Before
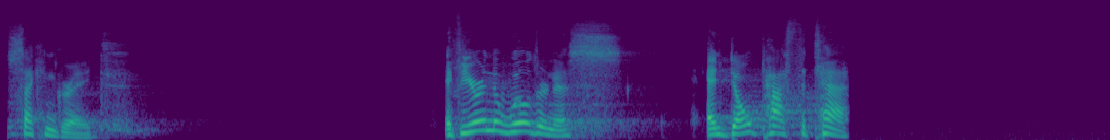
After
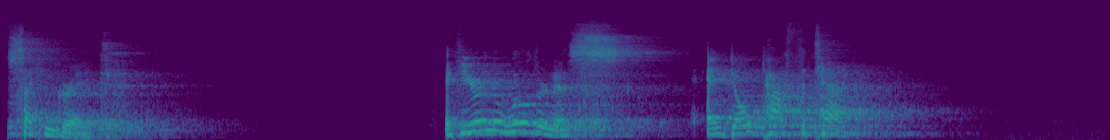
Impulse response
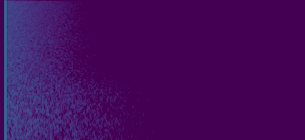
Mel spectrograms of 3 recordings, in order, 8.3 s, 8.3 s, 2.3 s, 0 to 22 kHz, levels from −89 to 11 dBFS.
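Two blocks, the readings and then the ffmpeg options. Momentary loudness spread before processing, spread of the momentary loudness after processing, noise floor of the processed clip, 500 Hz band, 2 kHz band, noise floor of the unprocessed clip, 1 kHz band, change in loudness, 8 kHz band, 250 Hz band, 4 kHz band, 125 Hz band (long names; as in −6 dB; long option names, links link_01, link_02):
15 LU, 15 LU, below −85 dBFS, −9.0 dB, −8.0 dB, below −85 dBFS, −9.0 dB, −9.5 dB, +0.5 dB, −8.0 dB, −2.0 dB, −7.5 dB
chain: -filter_complex "[0:a]acompressor=threshold=-37dB:ratio=4[link_01];[1:a]atrim=start_sample=2205,asetrate=66150,aresample=44100[link_02];[link_01][link_02]afir=irnorm=-1:irlink=0,volume=8dB"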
